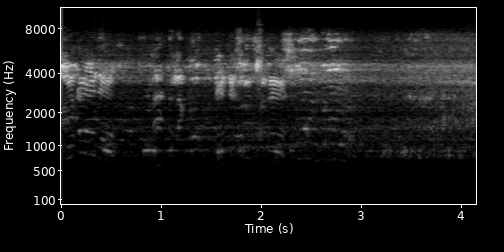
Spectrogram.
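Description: Tinny, narrow-sounding music with a voice in it, cut off below and above so it has no bass.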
